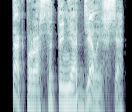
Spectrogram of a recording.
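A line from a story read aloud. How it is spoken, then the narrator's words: Furious hiss. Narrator (Russian): прошипел белый от ярости Пормкваль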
